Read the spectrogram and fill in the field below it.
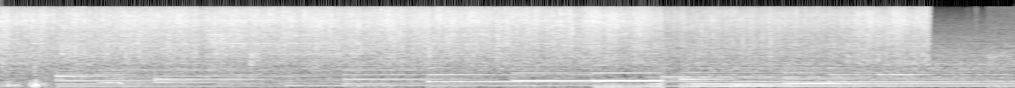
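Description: Bean sprouts and leafy greens stir-fried in a hot oiled wok, giving a steady close sizzle with soft tossing under background music, which drops out near the end.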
